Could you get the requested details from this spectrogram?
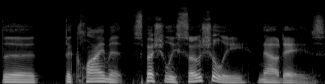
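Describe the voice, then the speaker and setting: A man's normal speaking voice at medium pitch, with ordinary pitch variation, a moderate pace and a dry, close sound with no echo. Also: very clean recording, silent background. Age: 50s. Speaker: podcast co-host and guitarist. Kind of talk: casual chat.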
